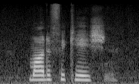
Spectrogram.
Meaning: 1. The act of assessing and prescribing a payment, penalty, price, valuation, etc 2. The form of existence belonging to a particular object, entity etc.; a mode of being
- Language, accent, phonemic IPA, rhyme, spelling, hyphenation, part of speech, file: English, US, /ˌmɑdɪfɪˈkeɪʃən/, -eɪʃən, modification, mod‧i‧fi‧ca‧tion, noun, En-us-modification.ogg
